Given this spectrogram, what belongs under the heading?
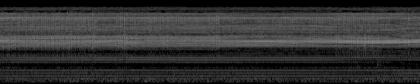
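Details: Microneedling pen on a client's face, depth lowered to 0.25 for forehead, nose and upper lip, then 0.5, with hyaluronic acid; erythema said to be normal: steady high-pitched buzzing whine with fast fine vibration.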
